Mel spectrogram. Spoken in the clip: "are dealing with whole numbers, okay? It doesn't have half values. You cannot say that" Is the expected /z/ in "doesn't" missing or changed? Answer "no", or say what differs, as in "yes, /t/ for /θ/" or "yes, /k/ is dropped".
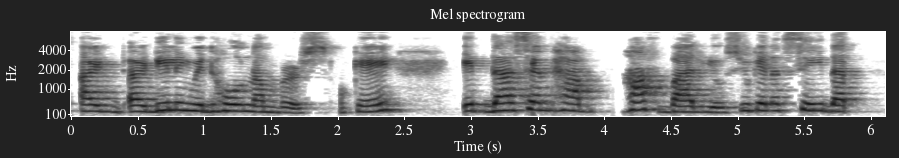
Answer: yes, /s/ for /z/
